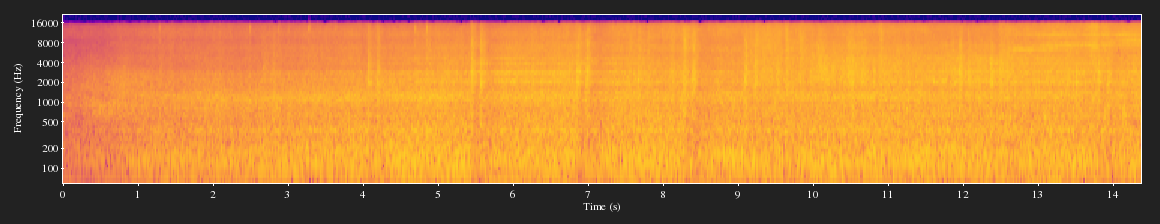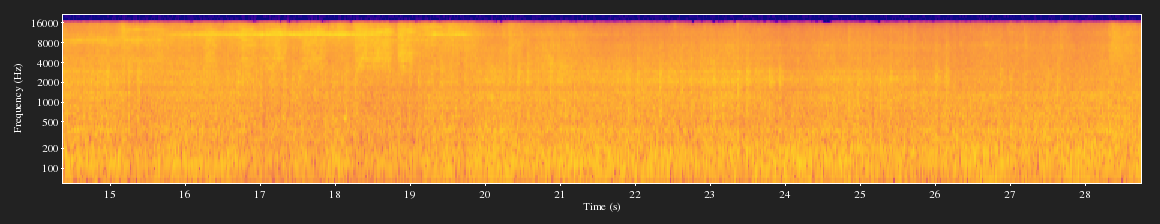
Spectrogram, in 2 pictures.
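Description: JR 285 series electric sleeper train running at speed, heard from a car driving alongside: a steady loud rumble with scattered clicks of wheels over rail joints and a thin high squeal about halfway through. The sound fades in over the first few seconds.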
